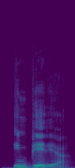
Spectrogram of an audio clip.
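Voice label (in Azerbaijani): "imperiya", Azerbaijani; Orfoqrafiya Lüğəti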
